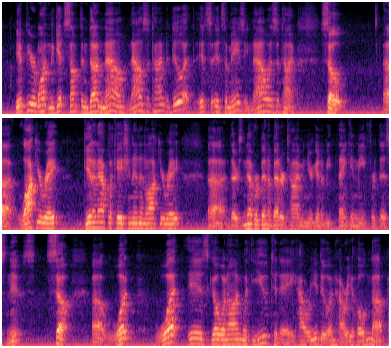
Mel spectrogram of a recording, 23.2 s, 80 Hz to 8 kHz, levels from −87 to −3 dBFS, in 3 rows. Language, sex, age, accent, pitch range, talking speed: English, male, 50-69, American, 115-135 Hz, 180 wpm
